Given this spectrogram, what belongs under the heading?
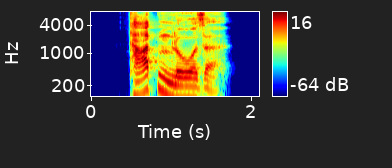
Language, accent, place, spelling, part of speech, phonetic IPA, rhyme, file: German, Germany, Berlin, tatenlose, adjective, [ˈtaːtn̩ˌloːzə], -aːtn̩loːzə, De-tatenlose.ogg
- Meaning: inflection of tatenlos: 1. strong/mixed nominative/accusative feminine singular 2. strong nominative/accusative plural 3. weak nominative all-gender singular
